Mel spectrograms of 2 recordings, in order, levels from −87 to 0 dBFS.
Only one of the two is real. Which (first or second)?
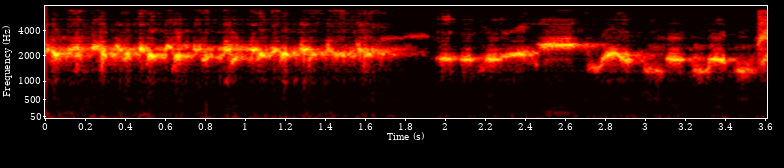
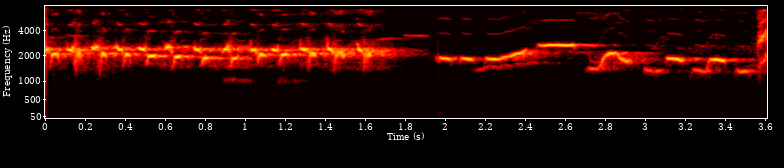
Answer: second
